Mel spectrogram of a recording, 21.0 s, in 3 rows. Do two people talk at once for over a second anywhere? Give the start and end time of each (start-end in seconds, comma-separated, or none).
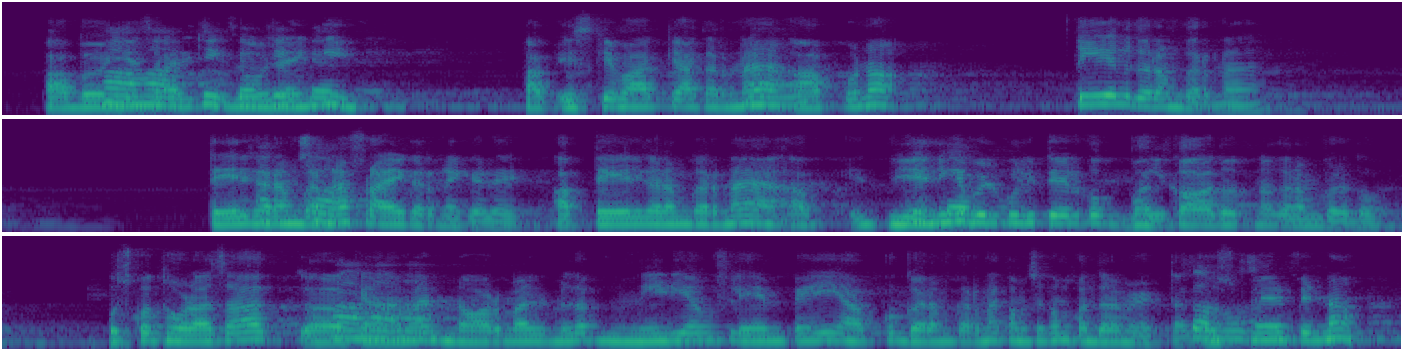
0.5-1.7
